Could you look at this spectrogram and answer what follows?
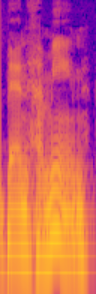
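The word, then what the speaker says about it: Benjamín: So a character, the translator, whose name is spelled G-E-N, is pronounced Gen, not Jen. And there's what I would have called General Benjamin is pronounced Ben-Hamin, which that makes sense, I guess, because it's a Spanish setting.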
